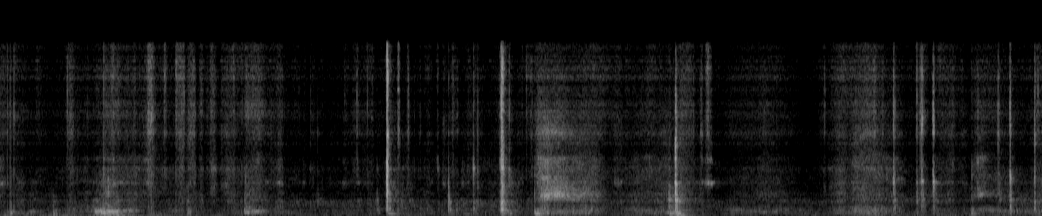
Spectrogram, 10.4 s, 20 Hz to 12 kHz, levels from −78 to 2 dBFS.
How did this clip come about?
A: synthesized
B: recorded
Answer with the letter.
A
